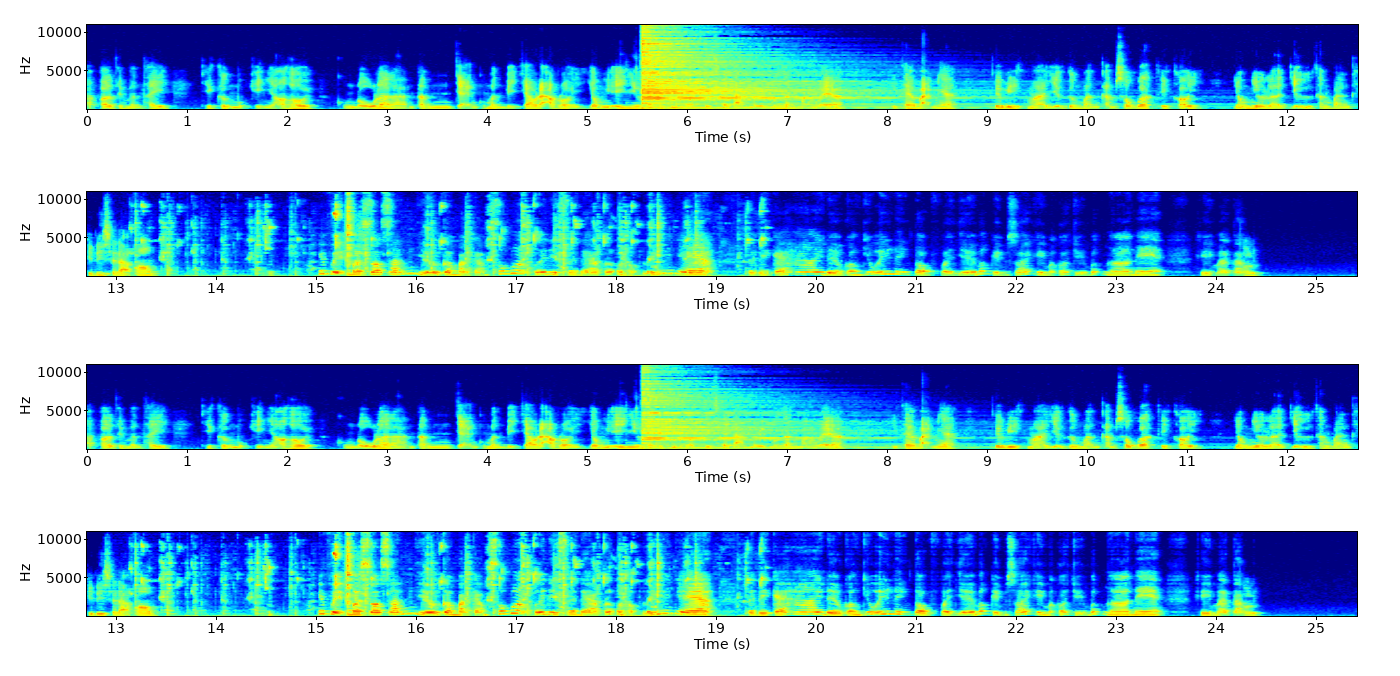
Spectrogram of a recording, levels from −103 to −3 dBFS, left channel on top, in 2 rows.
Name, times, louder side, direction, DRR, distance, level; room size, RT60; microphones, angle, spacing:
voice 1, 0.0-2.3 2.6-7.6 8.0-8.7 9.1-11.1 11.5-13.4 24.3-24.4, equal, 65° left, 1.2 m, -36 dB
sound 1, 5.5-10.9, left 6 dB, 45° left, 0.5 m, -35 dB
sound 2, 13.0-19.5, right 4 dB, 10° right, 0.6 m, -39 dB
voice 2, 15.0-24.4, right 3 dB, 65° right, 0.6 m, -32 dB
4.7 x 2.4 x 3.0 m
head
